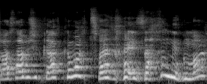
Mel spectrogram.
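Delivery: winded, breathless, puffing speech, short of air. Talking to viewers after doing a few things: out of breath. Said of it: "Ich bin auch schon direkt schon aus der Puste".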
